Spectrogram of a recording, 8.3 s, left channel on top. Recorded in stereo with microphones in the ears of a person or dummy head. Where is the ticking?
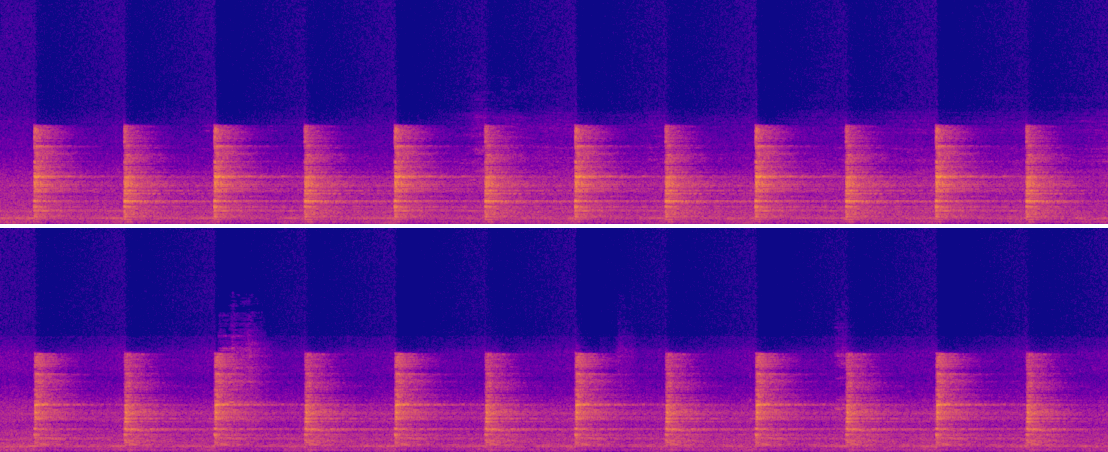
35° left (ahead or behind), 1.5 m.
